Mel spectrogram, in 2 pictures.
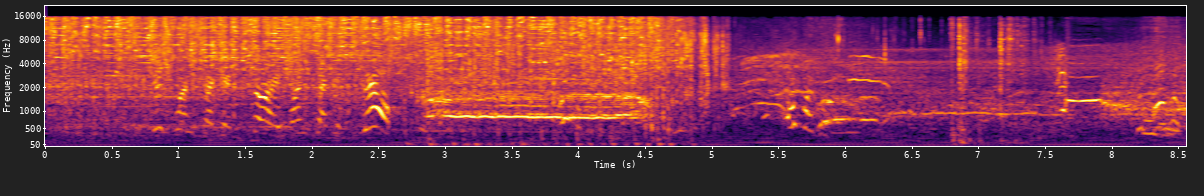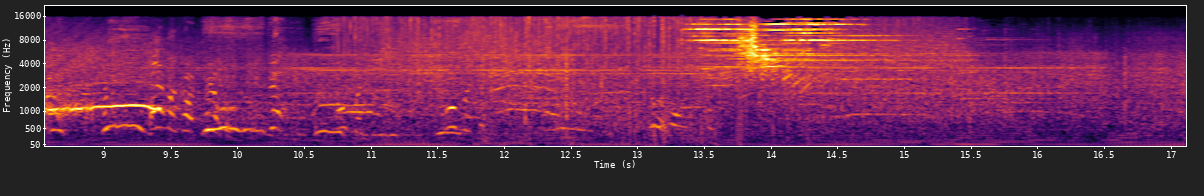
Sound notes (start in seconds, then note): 2.2 yelling; 5.5 audience screaming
